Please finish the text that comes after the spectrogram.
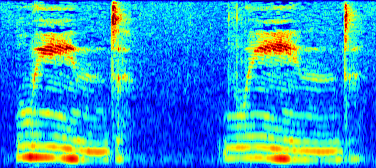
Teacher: The final sound of the verb in infinitive form is the n consonant sound. This is a voiced consonant. Therefore, it is case 2, where the ed is pronounced as the d sound.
